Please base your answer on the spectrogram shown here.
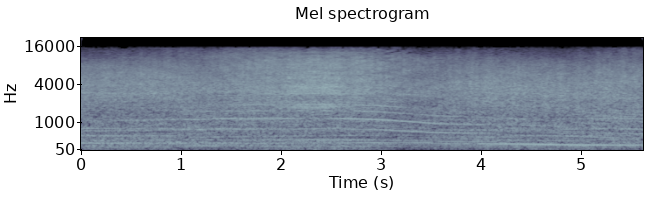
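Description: Engines of a BMW and a Porsche 911 GT3 in a sim racing GT sprint at Oulton Park, a steady distant drone with rising and falling engine tones.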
